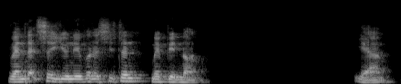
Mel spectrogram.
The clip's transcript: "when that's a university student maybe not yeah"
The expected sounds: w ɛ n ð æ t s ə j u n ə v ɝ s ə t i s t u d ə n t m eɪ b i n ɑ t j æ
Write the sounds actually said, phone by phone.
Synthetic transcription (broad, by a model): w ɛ n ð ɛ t s ə j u n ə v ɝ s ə s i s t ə n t m eɪ b i n ɑ t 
